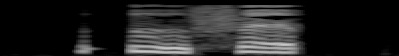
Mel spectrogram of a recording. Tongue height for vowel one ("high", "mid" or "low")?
high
